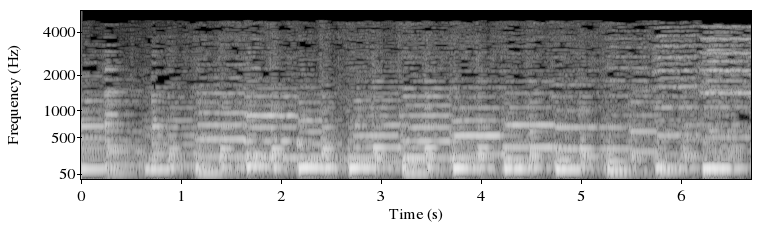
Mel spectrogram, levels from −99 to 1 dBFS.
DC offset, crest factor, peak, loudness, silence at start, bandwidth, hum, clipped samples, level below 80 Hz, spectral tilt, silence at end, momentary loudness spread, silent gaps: under 0.1%; 12 dB; -4 dBFS; -18 LUFS; 0 s; 4.9 kHz; none; under 0.1%; -34 dBFS; -11 dB/octave; 0 s; 7 LU; none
